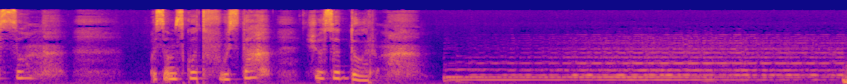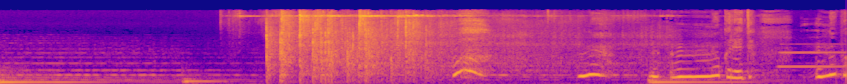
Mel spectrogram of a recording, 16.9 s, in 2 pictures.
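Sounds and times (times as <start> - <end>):
speech: 0.2 - 5.2, 15.0 - 16.9
coins falling: 10.7 - 16.4.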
